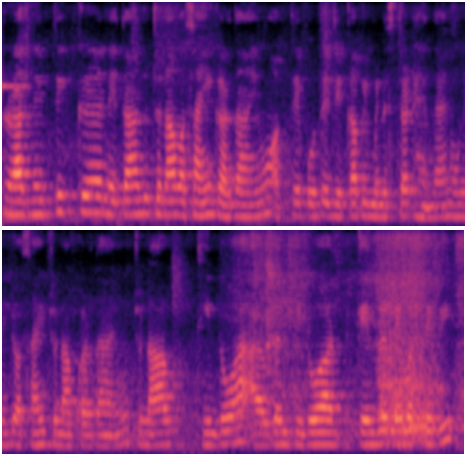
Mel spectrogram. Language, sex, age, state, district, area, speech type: Sindhi, female, 30-45, Uttar Pradesh, Lucknow, urban, spontaneous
